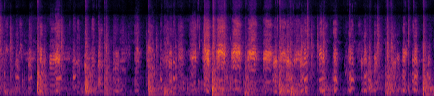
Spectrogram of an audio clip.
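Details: A pond flock of mallards, Pekin and Mandarin ducks calling in a fast, uneven chatter of raspy quacks, several birds overlapping, with a louder run of calls in the middle.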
